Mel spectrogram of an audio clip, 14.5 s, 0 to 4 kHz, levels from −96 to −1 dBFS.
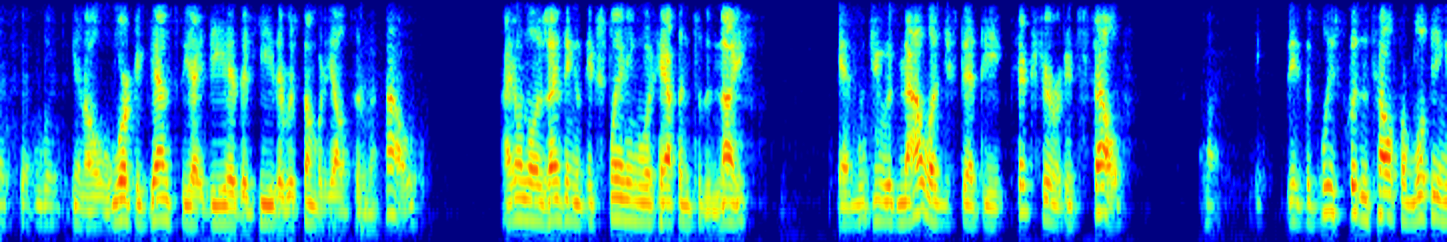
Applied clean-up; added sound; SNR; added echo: neural mask model DeepFilterNet 3.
